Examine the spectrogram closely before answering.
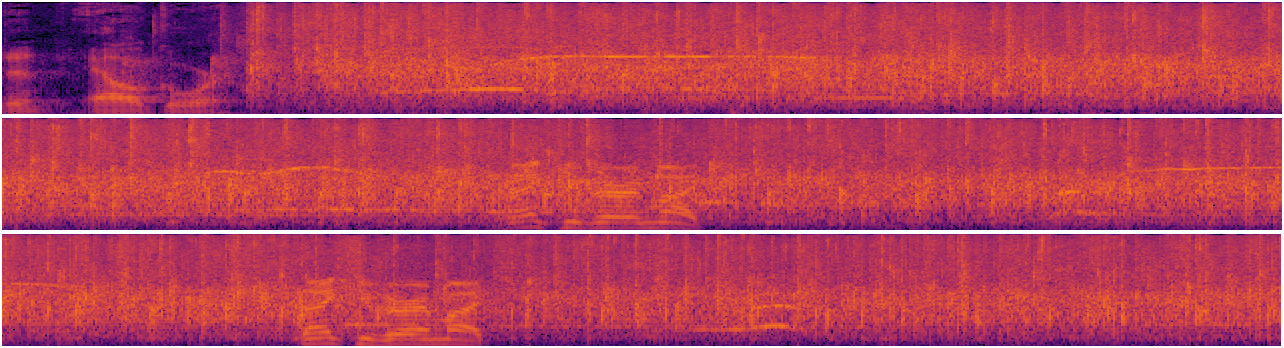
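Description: A large crowd claps loudly in a big room.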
